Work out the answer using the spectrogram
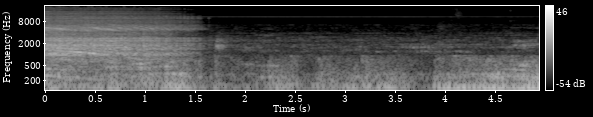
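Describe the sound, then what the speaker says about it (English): An electric motor in a pendulum test rig turns clockwise with a steady high whine, then drops to a lower, quieter mechanical hum as it slows and reverses. "So you can see the motor starts rotating clockwise."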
